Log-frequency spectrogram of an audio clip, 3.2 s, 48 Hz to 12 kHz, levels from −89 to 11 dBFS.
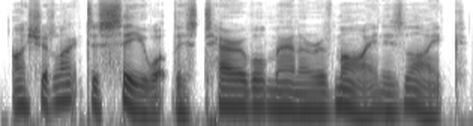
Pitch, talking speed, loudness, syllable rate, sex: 110 Hz, 245 wpm, -18 LUFS, 5.4 syllables/s, male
